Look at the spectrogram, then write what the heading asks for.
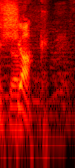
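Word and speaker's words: Shough: No, it's Tyler Shuck. Shuck. Tyler Sha. It says it's spelled S H O U G H. It's Shuck. Uh, Sha.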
